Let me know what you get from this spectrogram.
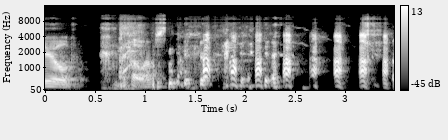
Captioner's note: all laughing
